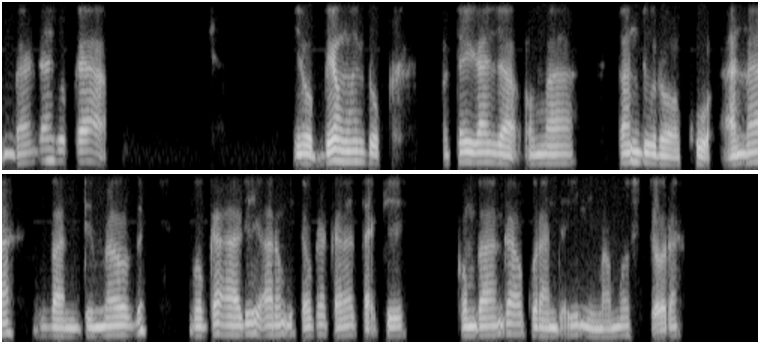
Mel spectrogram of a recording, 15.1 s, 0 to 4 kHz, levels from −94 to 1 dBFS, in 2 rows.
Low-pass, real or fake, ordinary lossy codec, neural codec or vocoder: 3.6 kHz; fake; Opus, 16 kbps; codec, 16 kHz, 8 kbps, FunCodec, trained on LibriTTS, 25 frames a second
